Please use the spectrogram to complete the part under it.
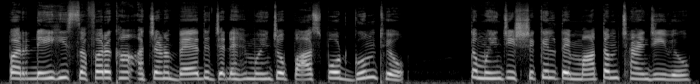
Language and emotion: Sindhi, sad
